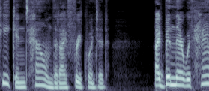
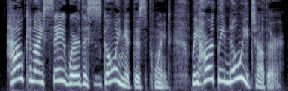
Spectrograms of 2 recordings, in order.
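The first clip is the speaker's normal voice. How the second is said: exasperated protest; 11 semitones higher than usual. A narrator's reading. Rising argument.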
